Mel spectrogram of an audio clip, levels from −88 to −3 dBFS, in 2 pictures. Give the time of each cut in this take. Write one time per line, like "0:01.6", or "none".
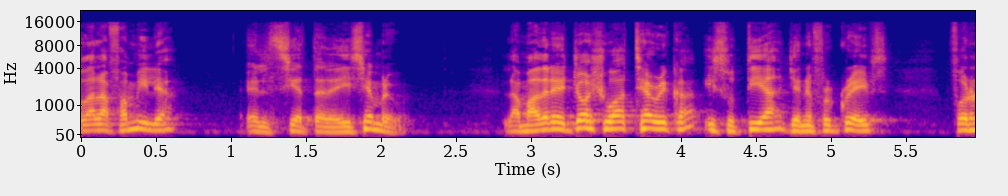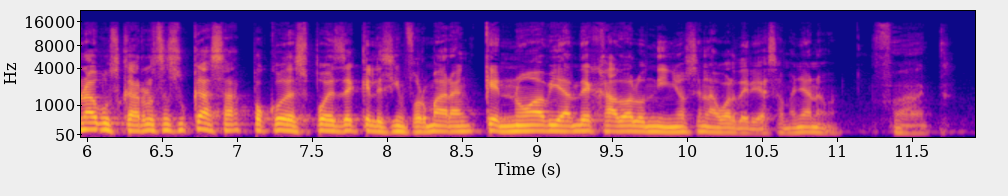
none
